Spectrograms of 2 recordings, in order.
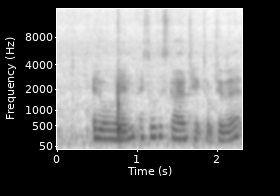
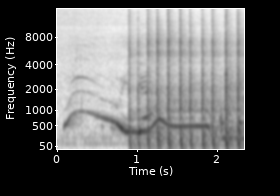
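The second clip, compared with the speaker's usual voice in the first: excited squeal; 8 dB louder, much slower than usual. Real, not acted. Excited squeal over cream.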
